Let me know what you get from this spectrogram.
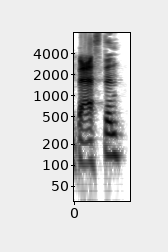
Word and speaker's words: Bastian: So uh, when he, this is uh, the Delta CEO uh, Ed Bastian. Uh, nice to get a name I can pronounce. Um, it's actually Bastin.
